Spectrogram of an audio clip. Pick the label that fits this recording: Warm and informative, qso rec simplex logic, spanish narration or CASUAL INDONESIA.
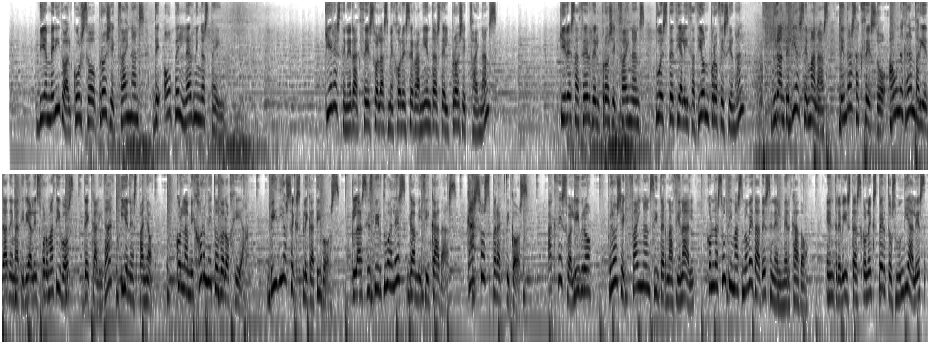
spanish narration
